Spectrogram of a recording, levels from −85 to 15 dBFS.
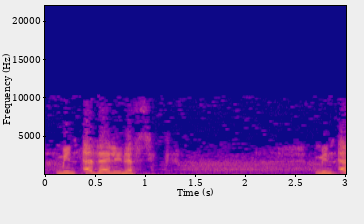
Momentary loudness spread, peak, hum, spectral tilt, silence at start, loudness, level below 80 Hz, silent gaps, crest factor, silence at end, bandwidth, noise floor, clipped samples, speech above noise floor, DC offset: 21 LU; -6 dBFS; none; -4.5 dB/octave; 0 s; -22 LUFS; -74 dBFS; none; 20 dB; 0 s; 11 kHz; -42 dBFS; under 0.1%; 20 dB; under 0.1%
